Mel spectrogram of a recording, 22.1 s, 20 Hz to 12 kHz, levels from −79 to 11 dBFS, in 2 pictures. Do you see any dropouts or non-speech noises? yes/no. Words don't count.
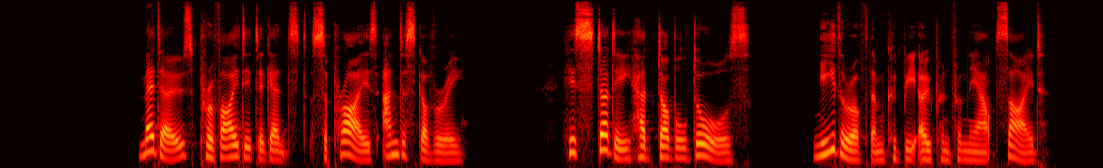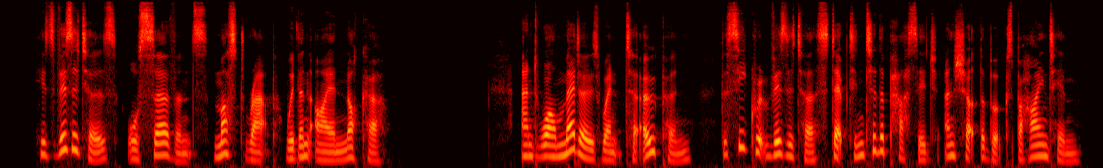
no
